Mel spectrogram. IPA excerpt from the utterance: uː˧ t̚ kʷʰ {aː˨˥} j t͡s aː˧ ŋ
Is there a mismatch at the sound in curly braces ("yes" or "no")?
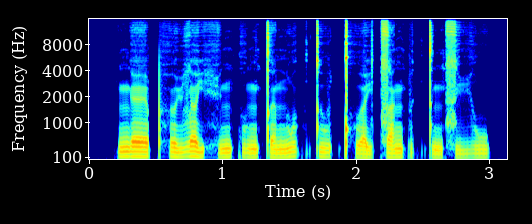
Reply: yes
